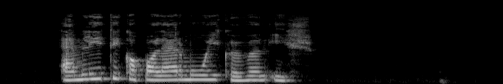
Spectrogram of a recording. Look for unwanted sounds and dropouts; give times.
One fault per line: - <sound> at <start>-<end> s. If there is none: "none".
none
